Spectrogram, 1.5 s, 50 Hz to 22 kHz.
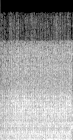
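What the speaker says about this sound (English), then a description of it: "modern diesels don't smell or smoke, but they do idle with a bit of a clatter" A 2015 Chevrolet Cruze diesel idles with a light clatter, a steady close, low rumble running evenly before it cuts off near the end.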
